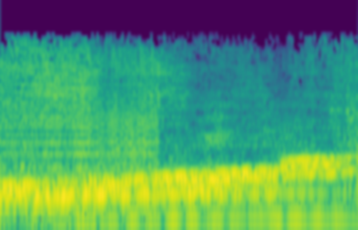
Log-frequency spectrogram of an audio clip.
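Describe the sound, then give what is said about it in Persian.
A loud time machine travel effect: a steady, revving engine-like drone that climbs in pitch in a couple of steps, filling the whole moment with no one speaking. “بریم ببینیم آرتا امروز با این ماشین زمانش کجا سفر میکنه.”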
